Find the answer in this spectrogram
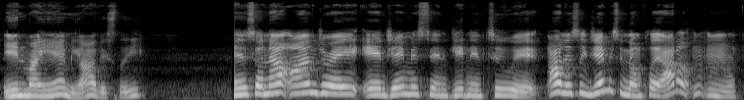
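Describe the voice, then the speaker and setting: A young woman giving a casual reality-show recap in a chatty, slangy, animated storytelling manner. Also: a little high, normal speed.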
